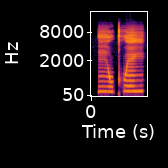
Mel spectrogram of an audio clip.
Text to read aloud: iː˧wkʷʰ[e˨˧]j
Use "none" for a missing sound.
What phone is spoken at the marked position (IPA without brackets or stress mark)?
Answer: e˥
